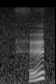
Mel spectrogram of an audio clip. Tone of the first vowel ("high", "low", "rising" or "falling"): rising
